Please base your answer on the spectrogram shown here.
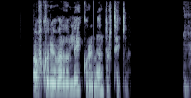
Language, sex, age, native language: Icelandic, male, 40-49, Icelandic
